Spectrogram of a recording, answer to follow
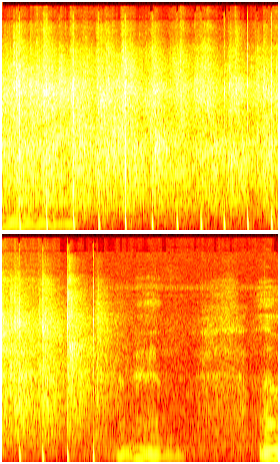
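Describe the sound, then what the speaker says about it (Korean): Congregation in a church worship service applauding together, with sharp hand claps landing in a steady rhythm, then fading out before a short sustained tone. "우리 하나님께 영광의 박수를 올려드리겠습니다"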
